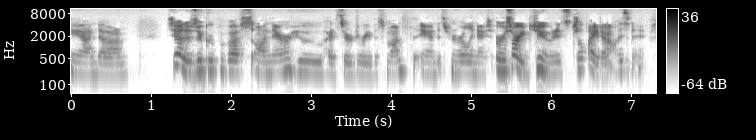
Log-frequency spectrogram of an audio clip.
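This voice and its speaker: A woman talks at a fairly quick pace with fairly even intonation. She has an ordinary speaking voice. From Canada. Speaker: video blogger.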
